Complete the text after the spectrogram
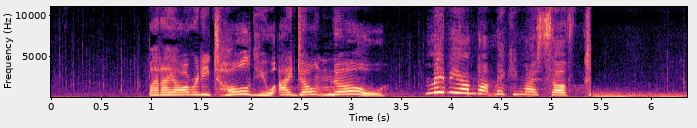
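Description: A young woman speaks pleadingly.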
